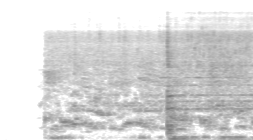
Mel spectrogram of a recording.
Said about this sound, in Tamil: இப்போ தண்ணி, ஒரு செம்பு தண்ணி ஊற்றிருக்கேன்.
